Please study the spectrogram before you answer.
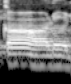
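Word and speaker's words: قالوا: dibaca panjang fil ardi qolu jadi yang ini pendek saja ya karena enggak ada ya di sini fil ardi qolu begitu qo sama lu masing-masing dua harakat kalau lu ini kenapa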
